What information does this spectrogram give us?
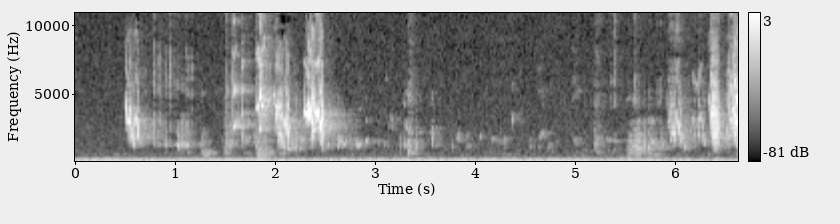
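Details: Budgerigars giving a few scattered bright chirps, some squeaky and slurred, separated by long quiet gaps, then a fresh burst of chirping at the end, with a constant low hum in the background.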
